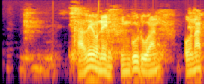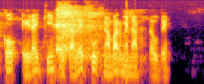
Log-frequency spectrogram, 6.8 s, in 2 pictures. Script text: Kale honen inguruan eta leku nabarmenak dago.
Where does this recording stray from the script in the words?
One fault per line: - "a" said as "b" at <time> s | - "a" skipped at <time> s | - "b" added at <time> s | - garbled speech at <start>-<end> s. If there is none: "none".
- "honako eraikin" added at 3.1 s
- "dago" said as "daude" at 5.9 s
